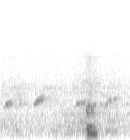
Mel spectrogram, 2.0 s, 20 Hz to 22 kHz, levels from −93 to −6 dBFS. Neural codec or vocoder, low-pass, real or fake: none; 9.9 kHz; real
